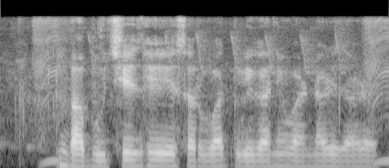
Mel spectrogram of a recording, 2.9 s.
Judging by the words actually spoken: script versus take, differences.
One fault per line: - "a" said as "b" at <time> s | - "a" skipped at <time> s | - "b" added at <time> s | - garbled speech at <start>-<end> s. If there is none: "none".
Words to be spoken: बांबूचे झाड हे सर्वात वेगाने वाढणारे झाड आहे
- "झाड" skipped at 1.0 s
